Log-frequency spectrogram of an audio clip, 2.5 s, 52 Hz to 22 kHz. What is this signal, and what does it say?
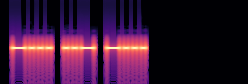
Morse code, heard as a keyed tone, about 28 wpm, 700 Hz. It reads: BUB
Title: All Cut Numbers - 3-Digit 28wpm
